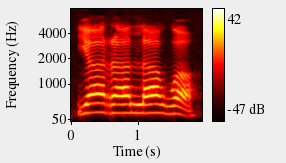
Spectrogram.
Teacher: य र ल व भी जो है अल्पप्राण ध्वनि है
